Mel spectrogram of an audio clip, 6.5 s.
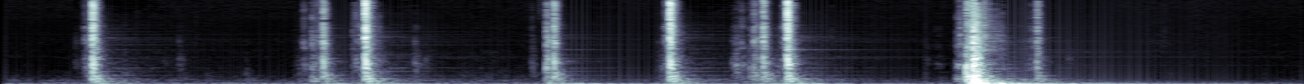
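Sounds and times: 
Jeep Wagoneer parking brake locking and releasing from interior perspective: 0:00.4 - 0:05.4.

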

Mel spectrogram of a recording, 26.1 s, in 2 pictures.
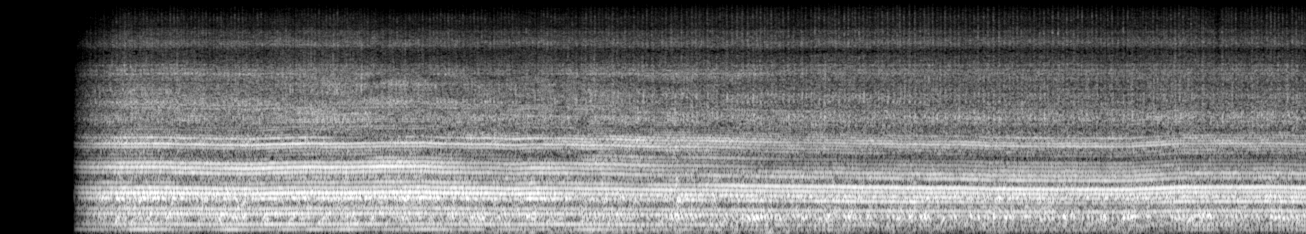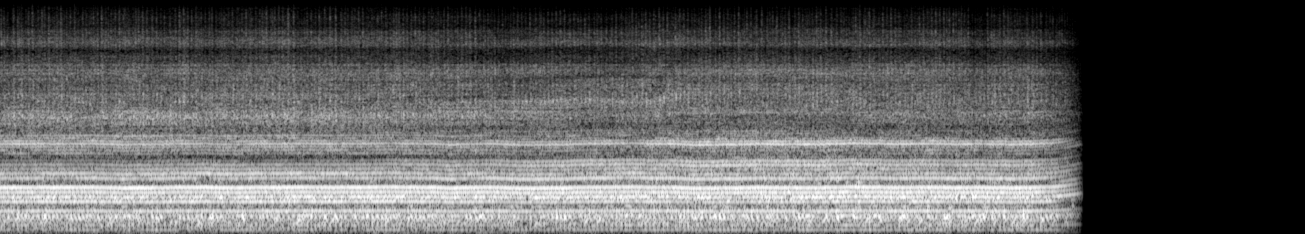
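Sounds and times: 
outboard motor running: 0:00.8 - 0:23.9.

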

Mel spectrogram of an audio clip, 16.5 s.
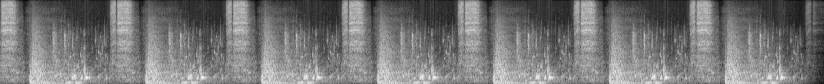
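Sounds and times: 
pounding machine: 0:00.0 - 0:15.8
liquid: 0:01.3 - 0:04.8, 0:05.5 - 0:12.1, 0:15.0 - 0:16.2.

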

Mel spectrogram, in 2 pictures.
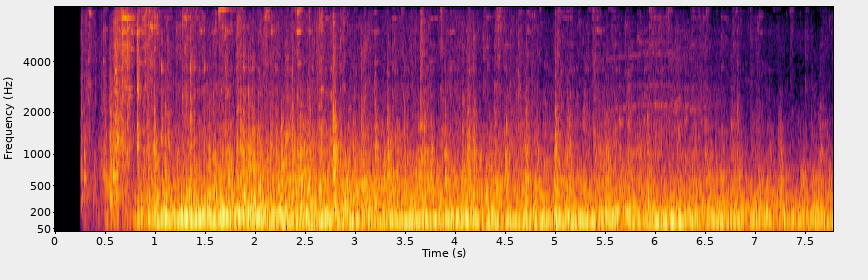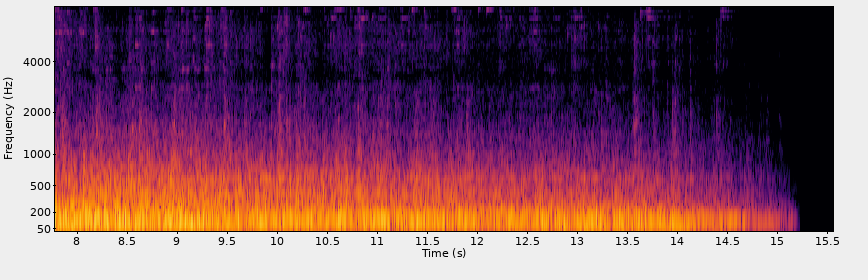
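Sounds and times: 
pit pony tub carriages rolling: 0:00.3 - 0:15.2.

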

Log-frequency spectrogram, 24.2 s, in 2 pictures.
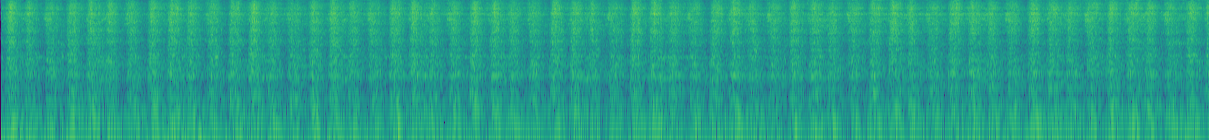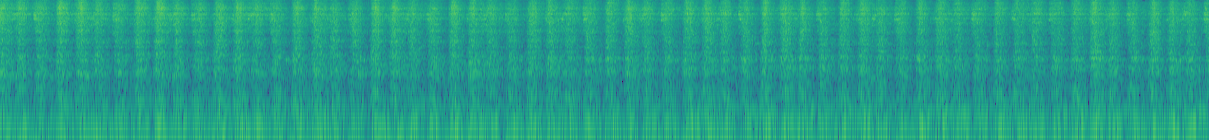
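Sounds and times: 
steam locomotive in daylight: 0:00.0 - 0:24.1.

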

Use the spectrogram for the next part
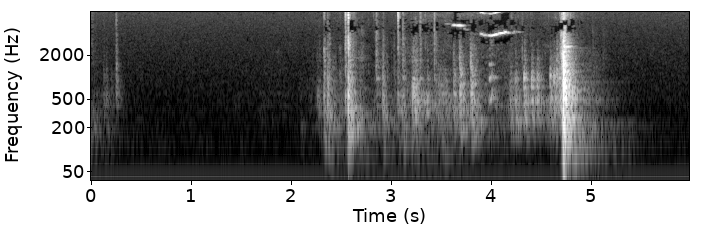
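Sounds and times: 
squeaky antique Buick trunk opening and closing: 0:02.4 - 0:05.1.

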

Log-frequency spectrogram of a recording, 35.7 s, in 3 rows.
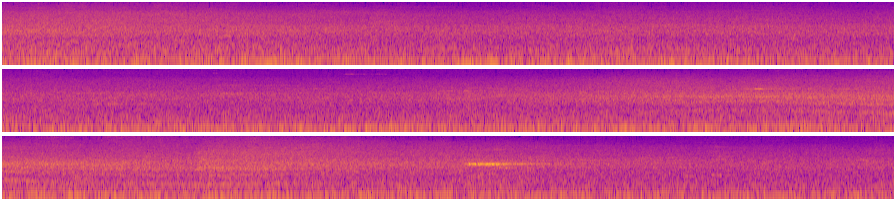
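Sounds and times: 
light cars passing by: 0:00.0 - 0:35.6
steady city traffic: 0:00.0 - 0:35.6.

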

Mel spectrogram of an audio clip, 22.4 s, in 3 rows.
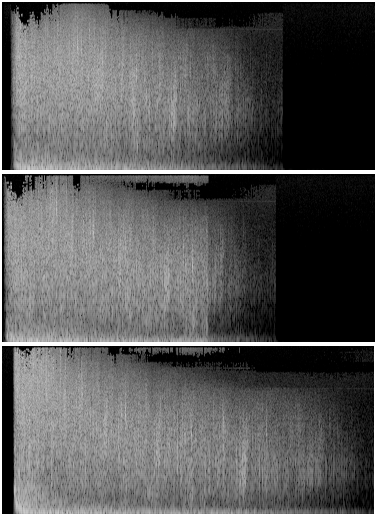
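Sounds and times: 
explosive fire burst: 0:00.2 - 0:04.9, 0:07.6 - 0:12.2, 0:15.2 - 0:21.6.

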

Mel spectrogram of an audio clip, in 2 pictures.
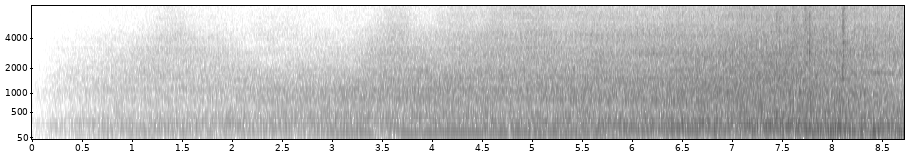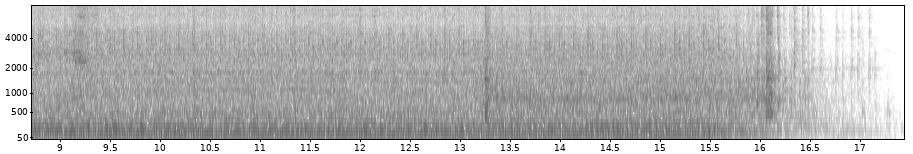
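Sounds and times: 
BMW 530i driving at medium speed: 0:00.9 - 0:16.3
BMW 530i engine switching off: 0:06.8 - 0:17.1.

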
